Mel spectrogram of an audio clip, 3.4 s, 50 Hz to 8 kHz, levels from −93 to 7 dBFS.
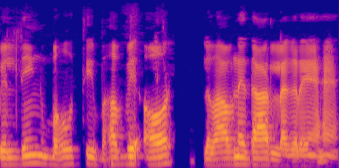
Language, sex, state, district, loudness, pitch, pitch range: Hindi, male, Bihar, Supaul, -18 LUFS, 125 Hz, 110-130 Hz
